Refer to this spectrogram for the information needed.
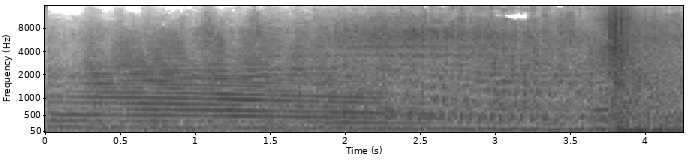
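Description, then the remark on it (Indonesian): Propeller fighter planes, Taylor's and Welch's, including Welch's Tomahawk, roar as they take off from Weller airfield at 9:30 while Japanese Val planes strafe it after Pearl Harbor; a steady loud engine drone with shifting harmonic tones that swells near the end, no voices present. “Pukul 9.30, 16 Val Jepang pulang dari Kaga dari Pearl Harbor memberondong lapangan Weller saat Taylor dan Welch lepas landas ke arah yang berbeda.”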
